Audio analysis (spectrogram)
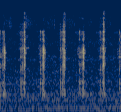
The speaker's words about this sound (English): So I've got to let the timer run down. Yeah, I know you do, mate. Yeah, so otherwise, next time it'll only give you how many seconds are on the clock.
